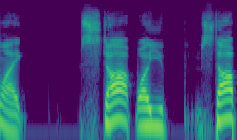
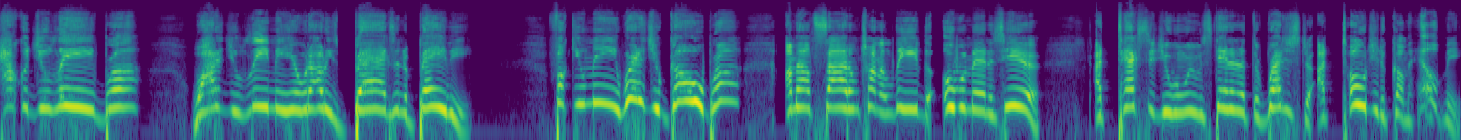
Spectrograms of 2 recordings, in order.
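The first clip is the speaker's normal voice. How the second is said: put-on, very high-pitched, literal screaming rant; 11 semitones higher, 4 dB louder than usual. Retelling a scene in a Walmart, the speaker imitates a woman screaming at someone who left her. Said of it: "She's screaming, literally screaming".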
